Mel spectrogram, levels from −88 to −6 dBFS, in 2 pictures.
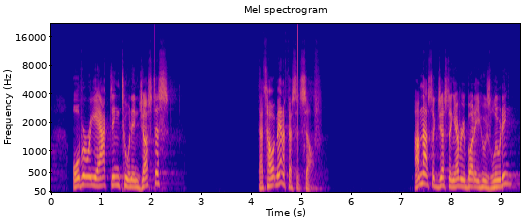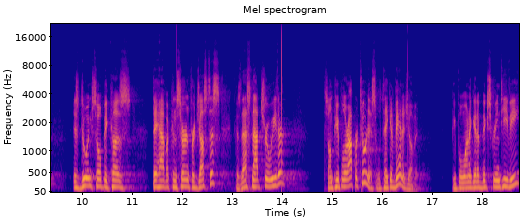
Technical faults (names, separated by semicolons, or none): bit error spike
